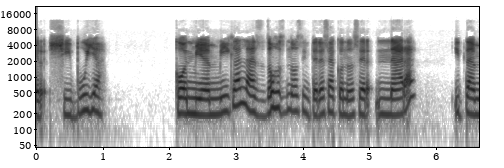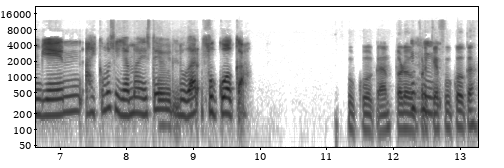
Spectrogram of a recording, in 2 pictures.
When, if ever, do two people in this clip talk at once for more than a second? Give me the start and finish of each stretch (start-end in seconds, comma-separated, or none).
none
